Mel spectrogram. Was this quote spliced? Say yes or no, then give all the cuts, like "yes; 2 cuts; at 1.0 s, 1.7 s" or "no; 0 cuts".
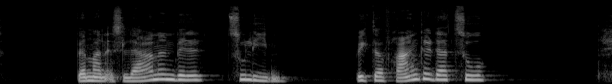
yes; 1 cut; at 3.5 s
